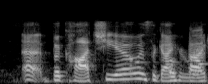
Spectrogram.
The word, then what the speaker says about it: Boccaccio: of in grad school that's how you say it boccaccio cuz I was trying to read I was turned I was trying to read it was like Bochy I was just so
